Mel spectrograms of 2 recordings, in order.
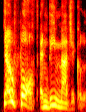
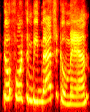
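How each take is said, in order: First: It is said in a Shakespearean voice. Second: It is said in Shaggy's voice.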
